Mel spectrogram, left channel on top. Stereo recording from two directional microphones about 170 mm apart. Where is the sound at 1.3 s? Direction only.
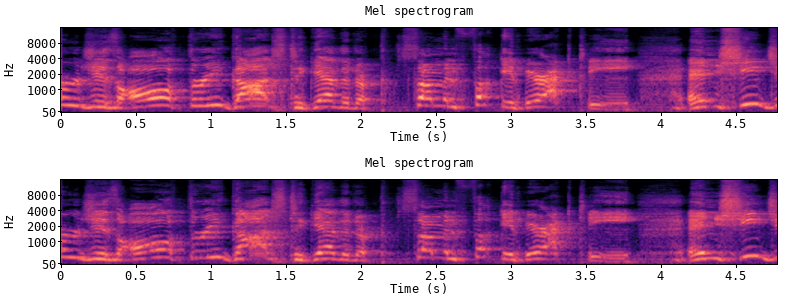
20° right (ahead or behind).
